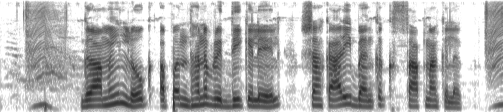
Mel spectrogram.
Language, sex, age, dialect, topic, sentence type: Maithili, male, 18-24, Southern/Standard, banking, statement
